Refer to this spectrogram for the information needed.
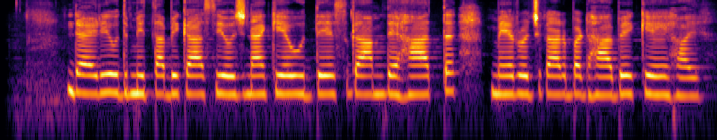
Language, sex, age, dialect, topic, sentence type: Magahi, female, 25-30, Western, agriculture, statement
